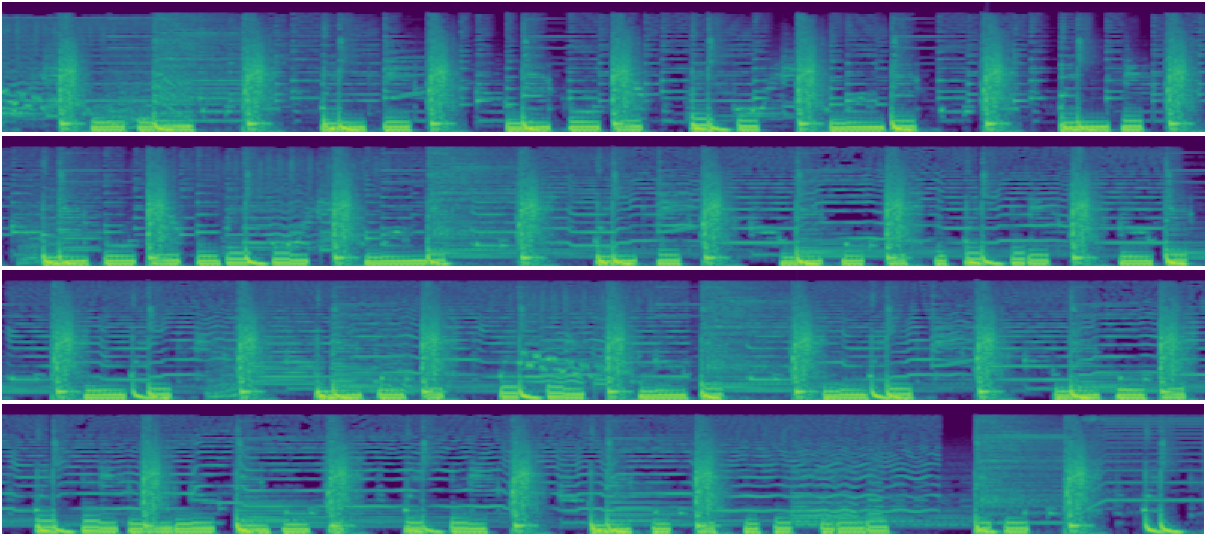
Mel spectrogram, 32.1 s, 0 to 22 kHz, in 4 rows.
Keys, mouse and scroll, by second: 1.5 scroll down 1, 1.6 shift+middle click, 2.1 e, 2.8-4.3 drag, 4.3 scroll down 1, 4.7 scroll up 2, 4.9 shift+middle click, 5.7 click, 6.1-6.6 shift+middle drag, 6.6 e, 7.9-9.1 drag, 9.1-9.6 shift+middle drag, 9.6 e, 10.9-11.3 scroll down 6, 11.3 alt+z, 11.5 Tab, 11.6 Tab, 12.0 alt+z, 12.2 scroll up 1, 12.4 shift+middle click, 12.8 e, 13.6 drag, 15.6 scroll down 11, 15.8 alt+z, 16.0 Tab, 16.1 drag, 16.3-16.8 shift+middle drag, 16.8-17.5 scroll up 4, 16.9 Tab, 17.2 alt+z, 17.6 shift+middle click, 17.9 ctrl+s, 18.0 click, 18.4 shift+middle click, 18.5-19.3 scroll up 4, 18.7 ctrl+s, 19.0 shift+middle click, 19.3-19.8 scroll down 3, 19.8 click, 20.5 scroll up 1, 20.7 ctrl+s, 21.0 shift+middle click, 21.2-21.6 scroll up 2, 21.3 shift+middle click, 21.9 e, 23.3 e, 25.6 scroll down 2, 25.8-26.1 shift+middle drag, 26.1 e, 26.7 click, 27.8 scroll down 1, 28.0-29.3 shift+middle drag, 29.3 e, 30.0 click, 30.6 e, 31.1 drag.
